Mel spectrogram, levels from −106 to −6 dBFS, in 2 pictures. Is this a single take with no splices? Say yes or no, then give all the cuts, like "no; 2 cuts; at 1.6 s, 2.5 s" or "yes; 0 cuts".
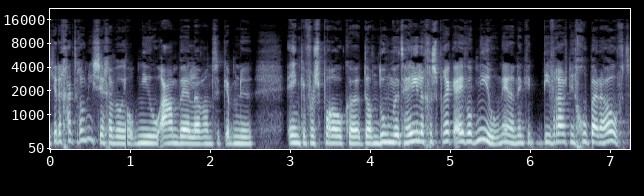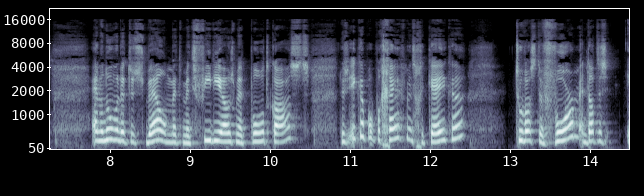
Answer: no; 1 cut; at 0.9 s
